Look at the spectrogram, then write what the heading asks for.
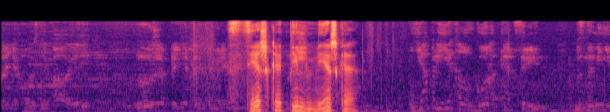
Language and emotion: Russian, positive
